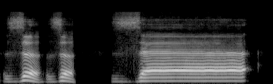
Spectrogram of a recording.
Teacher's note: लेकिन तीनों फ्रिक्शन वाले, और तीनों में दांतों को मिलाना होगा। जब हमारे दांत मिलेंगे तो फ्रिक्शन साउंड आएगा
